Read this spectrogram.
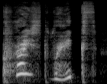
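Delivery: sudden high yelp of fright; startled heroine crying out his name. A narrator's reading. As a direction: jump at being grabbed.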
